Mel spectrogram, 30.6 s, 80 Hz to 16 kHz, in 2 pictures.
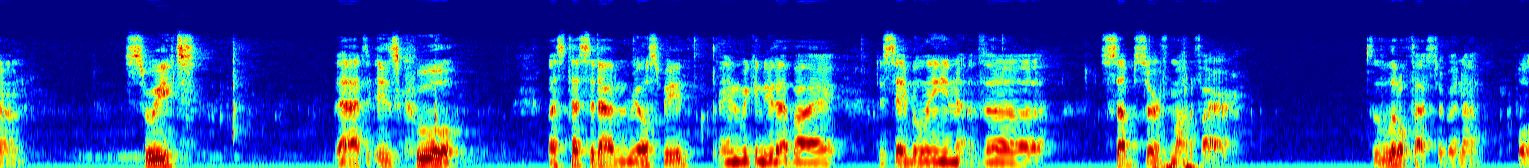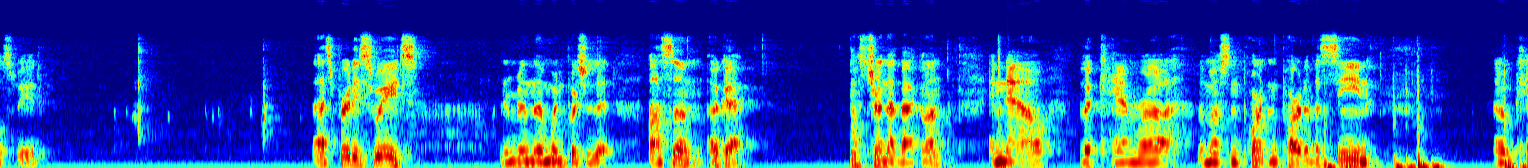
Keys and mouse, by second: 2.1 middle click, 4.5 middle click, 6.1-11.9 drag, 11.7 alt+a, 16.4-17.7 middle drag, 19.3-21.1 middle drag, 22.3-25.6 drag, 25.3 KP_0, 26.4-27.5 middle drag, 27.5-29.7 right drag, 28.7 z, 29.4 r.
